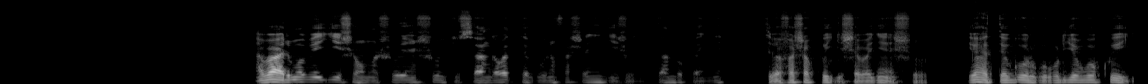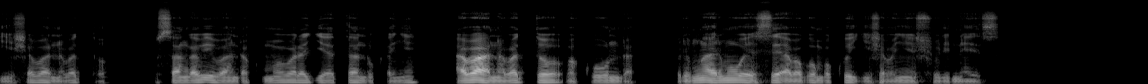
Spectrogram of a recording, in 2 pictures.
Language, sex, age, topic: Kinyarwanda, male, 25-35, education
